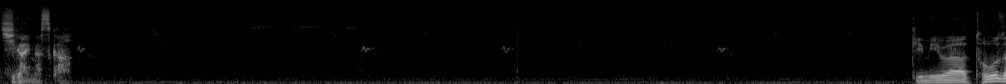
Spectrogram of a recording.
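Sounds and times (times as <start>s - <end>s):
faint bird chirps: 0.0s - 10.0s
faint click: 5.1s - 5.4s.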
